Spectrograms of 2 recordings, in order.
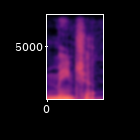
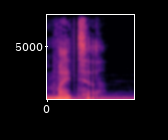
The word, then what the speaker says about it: Maicha: I pronounced it as Maincha, and it's really closer to Maicha. Also, it's Punku Maicha, with Punku being her name, and Maicha meaning little girl.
